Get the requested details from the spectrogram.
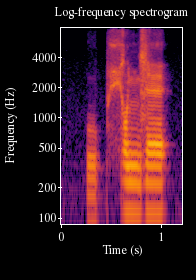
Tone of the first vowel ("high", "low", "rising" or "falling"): low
